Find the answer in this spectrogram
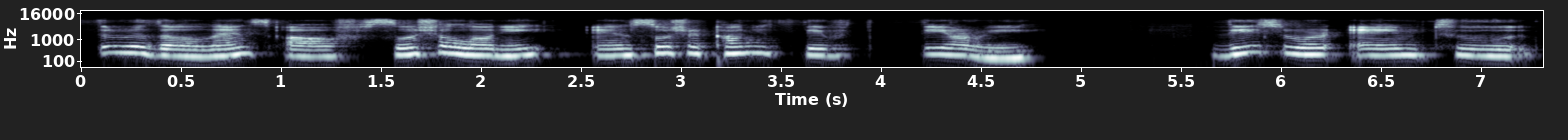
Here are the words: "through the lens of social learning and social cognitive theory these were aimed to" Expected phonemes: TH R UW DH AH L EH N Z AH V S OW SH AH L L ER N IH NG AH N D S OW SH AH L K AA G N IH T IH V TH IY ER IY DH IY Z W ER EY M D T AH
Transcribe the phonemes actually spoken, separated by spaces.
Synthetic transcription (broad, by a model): TH R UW DH AH L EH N S AH V S OW AH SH L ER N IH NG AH N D S OW SH AH L K AA G N IH T IH V TH IY ER IY DH IY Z W ER EY M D T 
